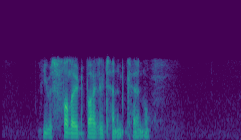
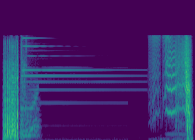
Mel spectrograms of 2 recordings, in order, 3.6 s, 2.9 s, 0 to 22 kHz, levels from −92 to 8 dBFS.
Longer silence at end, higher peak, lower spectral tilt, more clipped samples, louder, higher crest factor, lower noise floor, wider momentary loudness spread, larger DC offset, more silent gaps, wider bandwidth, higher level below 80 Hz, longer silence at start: first, 1.4 s vs 0.05 s; second, -10 dBFS vs 0 dBFS; about the same, -3.5 dB/octave vs -3 dB/octave; neither; second, -32 LUFS vs -25 LUFS; about the same, 24 dB vs 28 dB; first, -75 dBFS vs -64 dBFS; second, 15 LU vs 25 LU; neither; neither; second, 4.3 kHz vs 8 kHz; second, -68 dBFS vs -50 dBFS; first, 0.65 s vs 0.05 s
